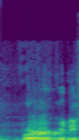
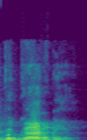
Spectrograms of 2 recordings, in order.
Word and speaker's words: Burgundy: And if you fucking, you're gonna go, that's Burgundy Street. No, bitch, that's Burgundy. That's what we gonna tell you. So, man, how they get to Burgundy Street? Bitch, that's Burgundy.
